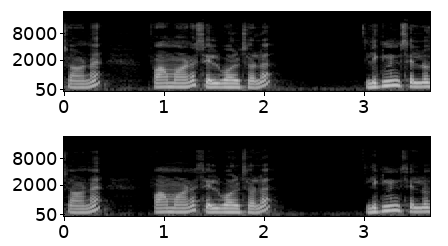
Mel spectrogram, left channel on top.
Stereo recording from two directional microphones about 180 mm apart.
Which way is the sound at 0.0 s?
10° left (ahead or behind).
